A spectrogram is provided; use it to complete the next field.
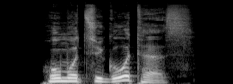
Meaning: strong/mixed nominative/accusative neuter singular of homozygot
- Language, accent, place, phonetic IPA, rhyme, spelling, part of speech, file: German, Germany, Berlin, [ˌhomot͡syˈɡoːtəs], -oːtəs, homozygotes, adjective, De-homozygotes.ogg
